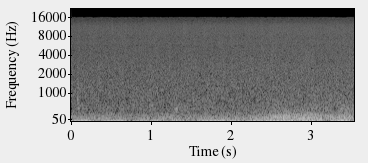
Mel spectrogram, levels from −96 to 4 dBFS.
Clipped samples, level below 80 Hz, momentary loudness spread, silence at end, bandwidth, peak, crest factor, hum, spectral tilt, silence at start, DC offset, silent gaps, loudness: under 0.1%; -36 dBFS; 5 LU; 0 s; 16.5 kHz; -14 dBFS; 14 dB; none; -3.5 dB/octave; 0 s; under 0.1%; none; -32 LUFS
